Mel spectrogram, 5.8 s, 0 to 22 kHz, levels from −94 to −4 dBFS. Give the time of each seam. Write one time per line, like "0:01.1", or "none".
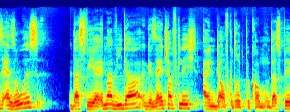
0:04.3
